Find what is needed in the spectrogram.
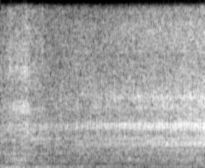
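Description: A loud, steady low rumble with a thin high whine that comes in about a second in.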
